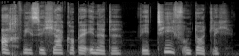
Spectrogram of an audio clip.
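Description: A woman performing as a composed narrator in a literary radio drama, speaking in a measured, formal and deliberate way. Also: deep voice, fairly even intonation, music in the background.

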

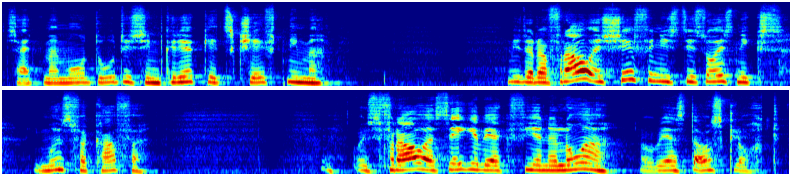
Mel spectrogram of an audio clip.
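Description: Actress as husky, wheedling Bavarian widow. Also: female voice, medium pitch, moderate pace, lightly acted. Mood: indignant, aggrieved. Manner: chatty, confiding, folksy. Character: talkative, aggrieved, wheedling sawmill widow, eager for profit. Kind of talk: dialect radio play acting.

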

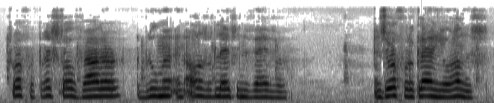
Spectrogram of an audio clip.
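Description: A woman's voice: fairly high pitch, darkish tone, slight background noise, natural voice, poor audio. A woman playing a dreamy, earnest little boy in a Dutch radio play, speaking in a childlike way.

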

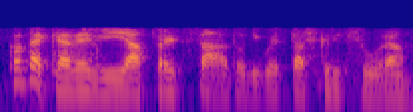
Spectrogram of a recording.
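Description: A man's voice: medium pitch, fairly even intonation, moderate pace. A man hosting a radio interview, asking brief friendly questions and wrapping up with a promotional reminder. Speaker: radio host. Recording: lo-fi narrow radio sound.

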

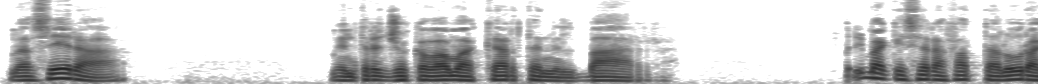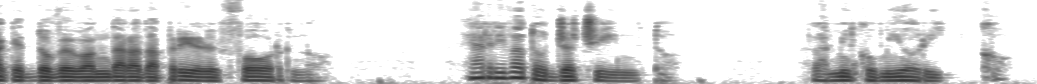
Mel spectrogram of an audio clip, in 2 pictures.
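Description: A man's voice: on the low side, normal speed, long pauses, a little mellow, no room sound, close to an everyday voice. A man playing a nostalgic, naive, proud neighbourhood baker in a theatrical monologue, with a southern Italian accent and a colloquial, rambling, emphatic way of telling. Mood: naive storytelling. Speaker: stage actor.

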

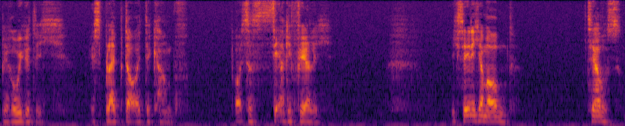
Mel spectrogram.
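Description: An actor in a radio play playing an earnest young man reassuring his sweetheart, with a husky voice and an Austrian accent. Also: on the low side, a little slow, pauses often. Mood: reassuring, intense. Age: young adult.

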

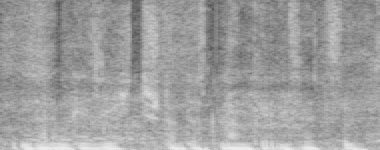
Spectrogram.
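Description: Very deep-voiced hardboiled detective. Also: male voice, flat delivery, fast talker. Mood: tense. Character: hardboiled young male police detective, terse and brooding. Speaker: first-person narrator. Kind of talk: scripted noir crime narration.

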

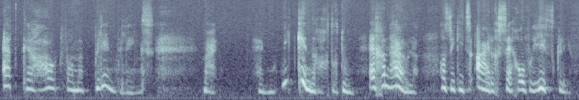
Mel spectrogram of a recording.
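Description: High, breathy, rapturous young wife. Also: female voice, sing-song, normal speed, a little mellow, heavily acted. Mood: indignant. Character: wilful, rapturous, self-centred young married woman in love. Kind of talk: old Dutch radio play acting.

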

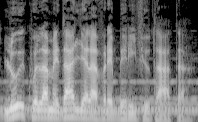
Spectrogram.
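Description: Serious war drama narrator, lowish voice, measured and emphatic, music clearly playing behind. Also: male voice, very animated. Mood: measured, grave.

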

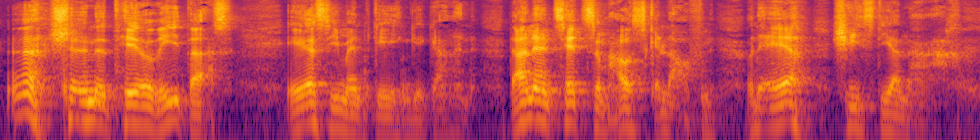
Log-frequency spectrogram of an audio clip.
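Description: An actor playing an embittered, doting old father in a radio play, muttering and breathy, with sudden emphatic outbursts. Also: fairly low pitch, very animated, a little slow, a bit bright, heavily acted. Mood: agitated, indignant. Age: older. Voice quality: gravelly, breathy half-whispers. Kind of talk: 1960 German radio play acting.

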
